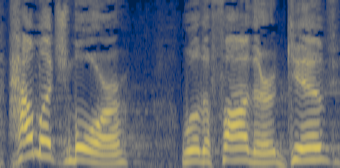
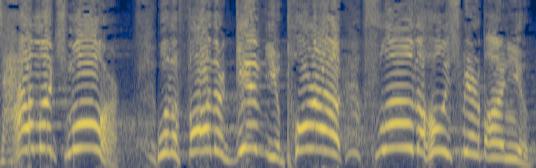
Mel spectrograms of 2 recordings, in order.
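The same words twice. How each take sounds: First: Slow, weighty build on "How much more"; measured, raised emphasis on the promise; emphatic verse reading. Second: High, full-force, drawn-out proclamation; soaring, slow, thunderous exclamation; exultant preaching shout. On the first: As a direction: raise and stretch "How much more", pausing before "will the Father give". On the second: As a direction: shout the promise at the top of your range. Preacher exclaims over the verse. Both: Real, not acted.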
